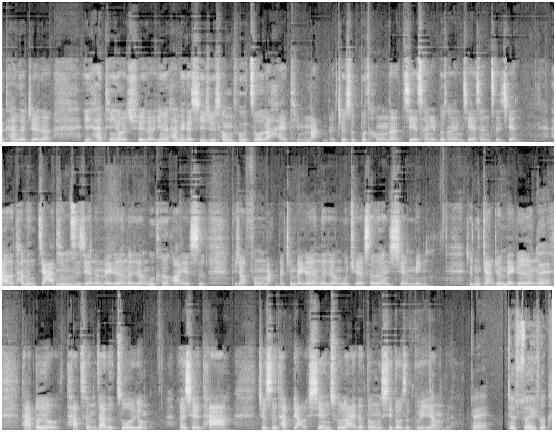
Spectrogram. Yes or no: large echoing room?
no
